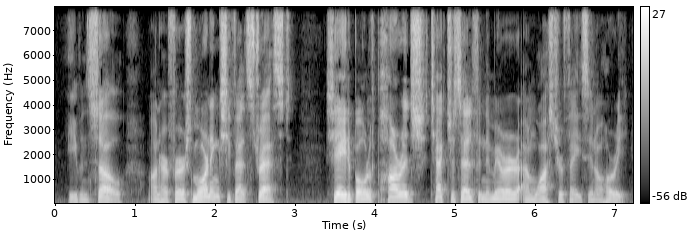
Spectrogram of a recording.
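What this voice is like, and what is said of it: Practiced put-on accent. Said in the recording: “that's my take on Come and Get Secure, the first paragraph at least, after dipping my toe into the accent for a couple of weeks”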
